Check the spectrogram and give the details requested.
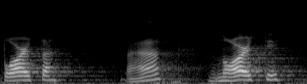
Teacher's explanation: é marcada por essa pronúncia retroflexa do R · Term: R caipira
